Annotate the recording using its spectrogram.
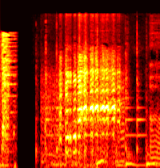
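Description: A short, wavering animal bleat, like a cartoon sound effect, starts about half a second in and lasts about a second, after a brief silence. Music starts up near the end.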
